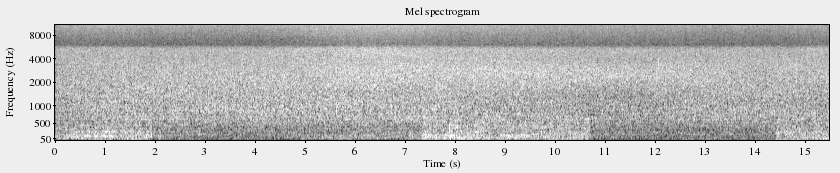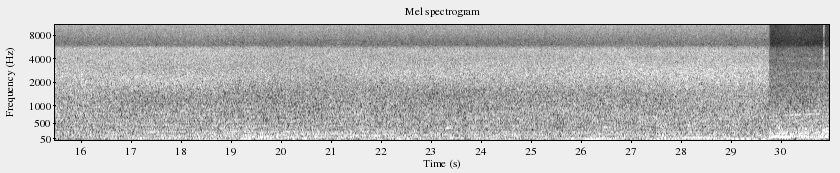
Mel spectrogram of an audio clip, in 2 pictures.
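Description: Water from a rock waterfall feature splashing steadily into its pool, a continuous even rush.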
